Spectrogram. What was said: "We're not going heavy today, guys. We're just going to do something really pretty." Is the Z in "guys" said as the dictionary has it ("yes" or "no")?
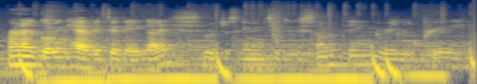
no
